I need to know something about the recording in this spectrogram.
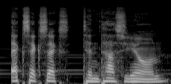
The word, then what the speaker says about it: XXXTentacion: question before i break this part down um xxx tentacion i learned that as the correct pronunciation after we were uh lambasted in dion's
